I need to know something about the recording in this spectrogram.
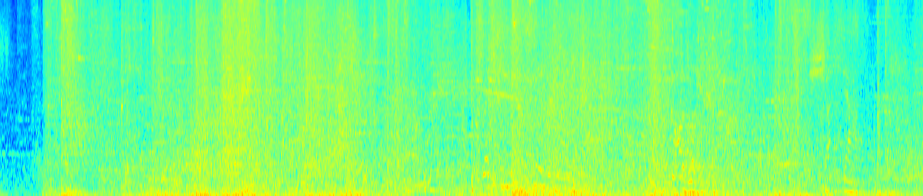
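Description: Game spell effects whoosh and crackle in a fast battle.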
